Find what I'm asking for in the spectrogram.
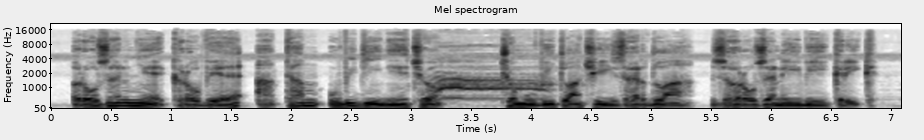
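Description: Speaking at a very slow pace in a dramatic tone, a man with a fairly low pitch and ordinary pitch variation is heard over noticeable background noise. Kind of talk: true-crime scripted narration. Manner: measured, dramatic storytelling pace; grave, suspenseful, formal.

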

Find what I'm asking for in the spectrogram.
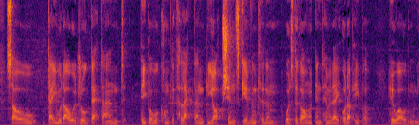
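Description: Amid noticeable background noise, a man with a Dublin accent speaks fairly quickly at a medium pitch with lively intonation. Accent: Dublin Irish. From Dublin inner city (Summerhill). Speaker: youth worker. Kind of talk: recorded interview.

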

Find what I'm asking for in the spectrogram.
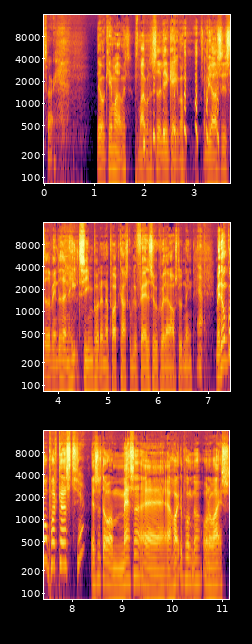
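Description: Lively intonation marks this man's very fast speech at a fairly low pitch. The recording is very clean, with a silent background. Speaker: radio host. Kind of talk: casual chat. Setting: studio.

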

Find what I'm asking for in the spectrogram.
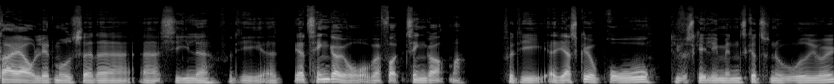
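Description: A man's very deep, low voice has a dark, mellow tone and a monotone, flat delivery. His pace is moderate, and the sound is dry and close with no echo. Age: 30s. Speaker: podcast guest diagnosed with psychopathy. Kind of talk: casual interview.

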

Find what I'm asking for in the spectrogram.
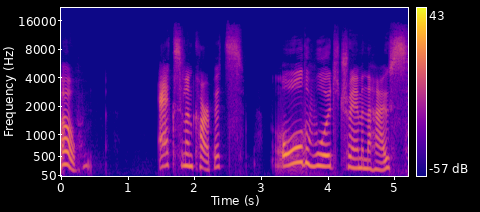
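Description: A woman with an Irish accent speaks at a very slow pace with long, frequent pauses, her high-pitched voice lively in intonation, in a very clean recording with a silent background and a dry, close sound with no echo. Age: 40s. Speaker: podcast co-host. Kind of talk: casual chat. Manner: animated.

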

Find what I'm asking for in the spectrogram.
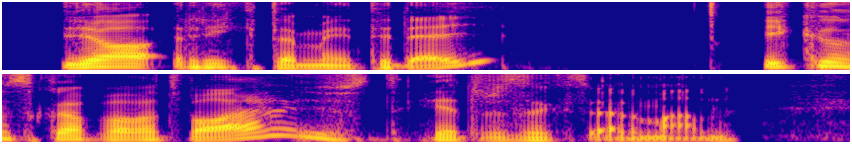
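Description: The man's tone is animated and his intonation lively, captured with a dry, close sound with no echo. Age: 30s. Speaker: podcast host. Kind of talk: casual chat.

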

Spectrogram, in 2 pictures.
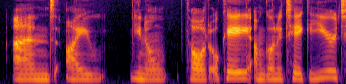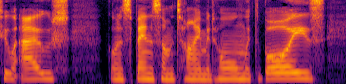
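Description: Someone with an Irish accent speaks at a moderate pace in a flat monotone, in a very clean, dry, close recording with a silent background and no echo. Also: woman, medium pitch for a woman. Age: 50s. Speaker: menopause coach. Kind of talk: interview. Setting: studio.

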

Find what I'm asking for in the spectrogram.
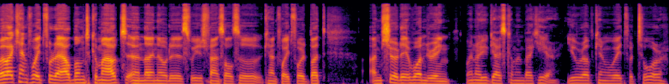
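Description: On a very clean recording with a silent background, a man in a normal speaking voice talks at a fairly quick pace, medium in pitch, with fairly even intonation. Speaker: radio host. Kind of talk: interview.

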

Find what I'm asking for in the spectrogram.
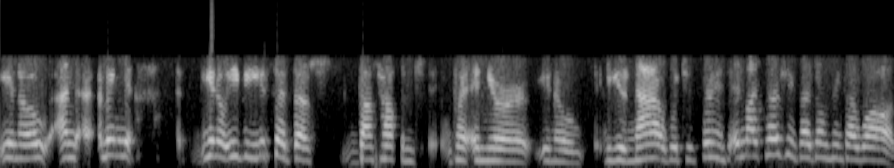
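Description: A woman's fairly high voice with an Irish accent. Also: ordinary pitch variation, moderate pace. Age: 50s. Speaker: caller, mother. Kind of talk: radio phone-in discussion. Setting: phone call.

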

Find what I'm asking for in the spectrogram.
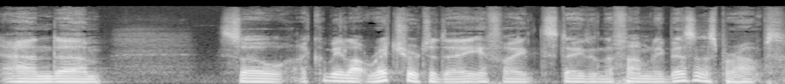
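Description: A man with a western Irish accent speaks at a fairly quick pace. His voice is fairly low, with fairly even intonation. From Ireland, Tuam, County Galway. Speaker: business group chief executive and economist. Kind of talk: interview. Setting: kitchen table at home.

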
